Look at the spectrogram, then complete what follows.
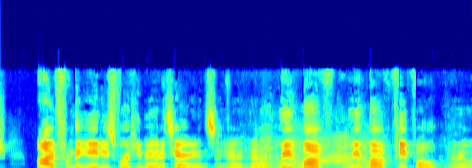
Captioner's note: laughter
